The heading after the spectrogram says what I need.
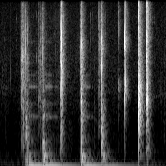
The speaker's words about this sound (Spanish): Tres y. Luego un chasquido y un aplauso.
